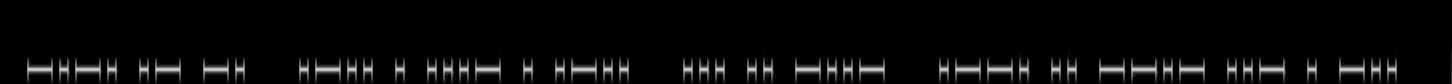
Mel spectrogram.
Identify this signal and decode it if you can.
Morse code, heard as a keyed tone, about 16 wpm, 700 Hz. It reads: CAN LEVEL SIX PIQUED
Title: Pangram Challenge v2 - 15wpm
